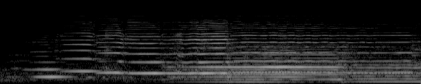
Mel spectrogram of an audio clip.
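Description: Violin and cello begin a song together: a few short violin notes, then long bowed violin notes over a held low cello note. The harmony changes about three and a half seconds in.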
